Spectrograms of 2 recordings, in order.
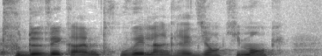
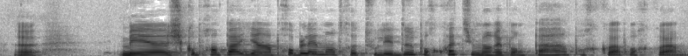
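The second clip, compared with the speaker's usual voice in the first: timid, submissive, small and high meek voice; 9 semitones higher than usual. Demonstrating a humiliating message to avoid, small meek submissive guy voice. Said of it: "je fais la petite voix de".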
